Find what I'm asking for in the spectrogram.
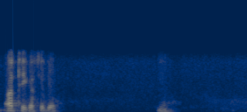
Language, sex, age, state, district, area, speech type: Assamese, male, 18-30, Assam, Lakhimpur, rural, conversation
